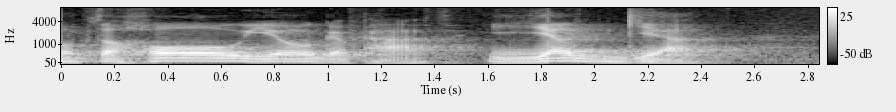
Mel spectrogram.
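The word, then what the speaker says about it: yajña: the whole yoga path yagya sometimes pronounced jagya offering sometimes translated as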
